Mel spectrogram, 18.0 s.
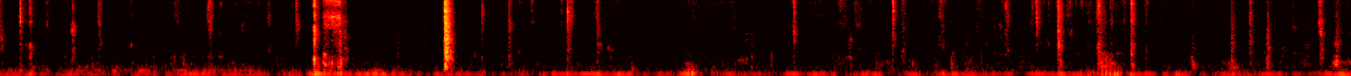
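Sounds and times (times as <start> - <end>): chewing with mouth clicks: 0.0 - 4.5, 9.6 - 18.0.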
